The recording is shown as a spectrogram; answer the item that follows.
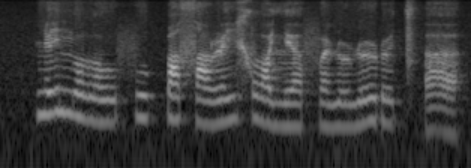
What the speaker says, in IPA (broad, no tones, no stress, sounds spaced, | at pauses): ɳ i n u lˠ u f u k͡p ɨ sˤ a ɭ i x lˠ ɵ lʲ ɐ f ɐ ɳ u ɳ ʉ ɽ ʉ t͡sʼ ɐ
